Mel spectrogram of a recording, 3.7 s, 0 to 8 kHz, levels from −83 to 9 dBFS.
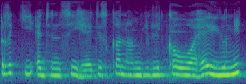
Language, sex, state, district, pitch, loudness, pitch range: Hindi, female, Uttar Pradesh, Shamli, 225 Hz, -14 LUFS, 215-255 Hz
